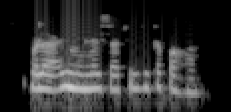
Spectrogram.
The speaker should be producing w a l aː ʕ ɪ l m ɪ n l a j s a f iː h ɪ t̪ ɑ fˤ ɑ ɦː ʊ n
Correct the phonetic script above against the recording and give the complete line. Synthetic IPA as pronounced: w a l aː ʕ ɪ l m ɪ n l a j s a f iː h ɪ t̪ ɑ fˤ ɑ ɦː ʊ m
